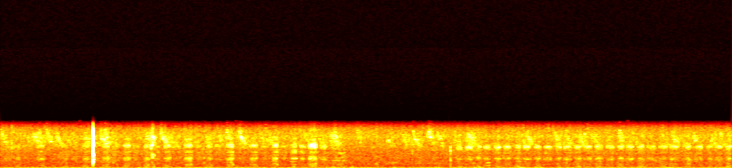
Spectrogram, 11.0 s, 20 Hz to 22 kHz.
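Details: Four-week-old Alaskan Malamute puppies from a litter born 31 March 2011, wrestling and playing hard together; soft, steady rapid panting runs throughout, with a sharp click near the start and a low rumbling background.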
